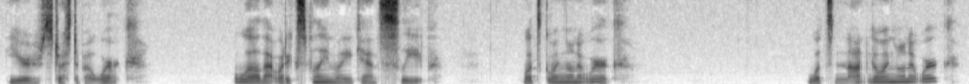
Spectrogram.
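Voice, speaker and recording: In a comforting ASMR roleplay, a woman voices a caring, lightly teasing vampire, speaking softly and slowly and occasionally nearly whispering. Her medium-pitched voice is steady and gravelly, there's no echo, and her mood comes across as gentle and concerned.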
